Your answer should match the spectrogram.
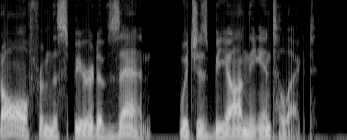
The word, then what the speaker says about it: Zen: or meditation that constitutes zen. Zen is simply the Japanese way of pronouncing dana.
